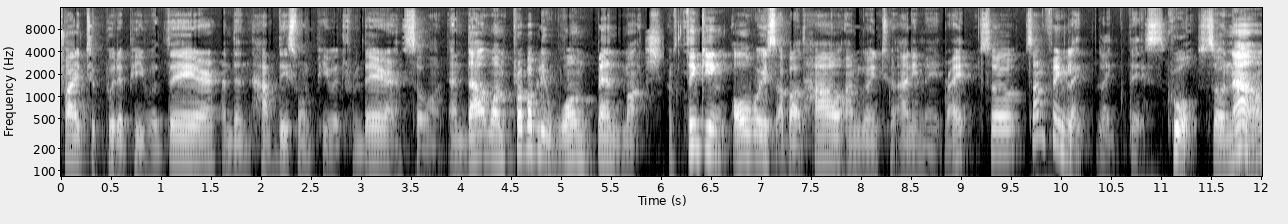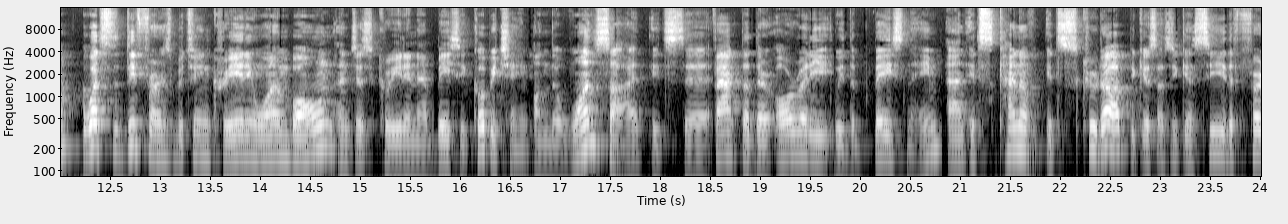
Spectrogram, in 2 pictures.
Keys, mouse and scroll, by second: 0.0 click, 0.4 g, 1.2 click, 3.3 click, 3.5 g, 3.8 click, 6.0 g, 6.2 click, 7.4 click, 7.7 g, 8.3 click, 8.8 click, 8.8 g, 9.3 click, 9.6 click, 9.6 g, 10.1 click, 10.7 click, 10.7 g, 11.4 click, 11.8-12.2 scroll, 16.7 Tab, 17.2 click, 18.1 click, 18.5 click, 19.2 click, 19.7 click, 20.1 click, 20.5 click, 20.8 click, 21.0 click, 21.3 click.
